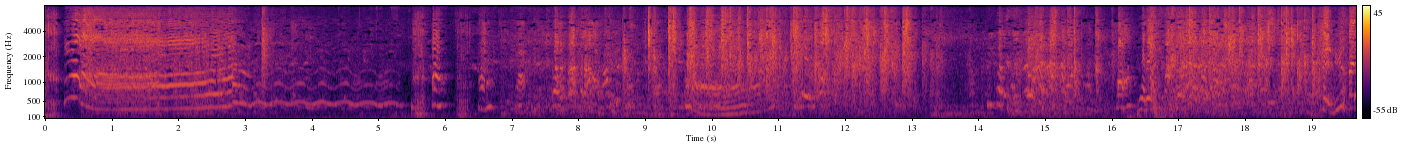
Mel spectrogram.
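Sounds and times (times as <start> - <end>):
person imitating donkey braying: 0.0 - 7.3, 9.6 - 11.0
laughter: 1.3 - 5.3, 6.3 - 19.6
crowd noise: 1.6 - 19.6.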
